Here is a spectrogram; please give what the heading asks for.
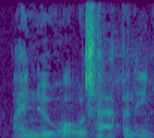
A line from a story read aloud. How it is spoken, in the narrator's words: she said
